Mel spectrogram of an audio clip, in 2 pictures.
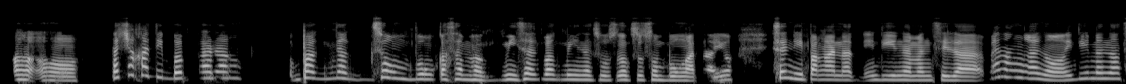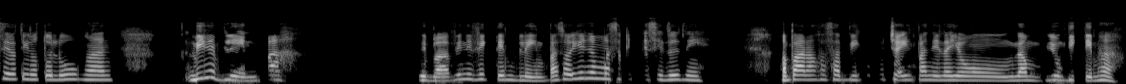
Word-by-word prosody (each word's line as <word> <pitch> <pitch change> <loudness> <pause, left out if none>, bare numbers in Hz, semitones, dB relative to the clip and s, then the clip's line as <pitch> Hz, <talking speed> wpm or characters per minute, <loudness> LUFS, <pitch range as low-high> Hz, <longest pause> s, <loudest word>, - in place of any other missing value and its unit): Oo 195 -5 +2 0.4
at - - +6
saka 430 0 +3
'di 330 - -3
ba 275 +1 +4 0.2
parang 290 0 +1 0.6
'pag 300 -1 +5
nagsumbong 250 -1 -1
ka 230 - +3
sa 245 - +1
mag 210 -2 +1 0.2
minsan 235 +2 +1
'pag 235 -1 +2
may 225 0 -2
nagsu 210 -1 -2
nagsusumbong 205 -2 0
nga 180 - +6
tayo 175 +5 -2 0.4
minsan 300 - +5
hindi 250 - +2
pa 230 - +5
nga 220 0 +6
na 205 0 +2
hindi 210 +3 -2
naman 200 -1 +2
sila 190 -3 +3
parang 330 +1 -2
ano 225 -8 +3
hindi 255 +5 -6
man 270 0 +1
lang 265 0 +1
sila 250 -3 0
tinutulungan, 220 -1 -2 0.8
bini-blame 205 - +3
pa. 220 0 +2 1.4
'Di 195 - +2
ba 170 0 +5
vini-victim 225 -3 -2
blame 175 -3 0
pa. 185 +2 +2
So 235 +1 +1
yun 280 +2 -1
yung 275 -1 0
masakit 245 -1 -7
kasi 215 0 -6
dun, 215 +1 -1
eh. 195 -2 -4 0.8
Ang - - 0
parang 215 -1 +5
sasabihin 210 -2 -5 0.2
kutsain 210 -2 +3
pa 210 0 -2
nila 200 0 0
yung, 195 -1 +1 0.4
na 190 - +5 0.2
yung 200 -1 -1
biktima. 190 -1 +2
215 Hz, 150 wpm, -24 LUFS, 200-245 Hz, 1.4 s, at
